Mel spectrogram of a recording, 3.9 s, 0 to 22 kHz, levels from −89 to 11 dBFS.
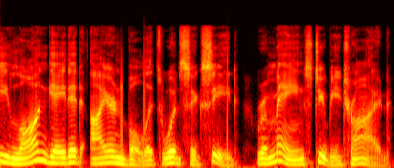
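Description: A loud pop, actually a quick double pop, hits at 1.21 to 1.47 s, then a single one at 2.27 to 2.30 s. Both jump well above the speech, likely from a voltage spike such as a plug or switch glitch.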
